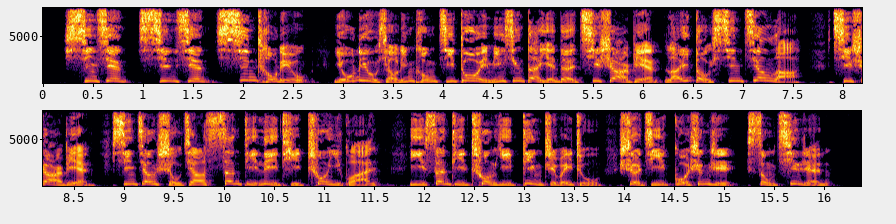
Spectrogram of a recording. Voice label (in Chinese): 男 宣传广告; 七十二变3D立体创意馆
